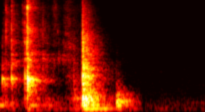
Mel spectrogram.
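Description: Four light knocks and clicks in the first second and a half, then silence.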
